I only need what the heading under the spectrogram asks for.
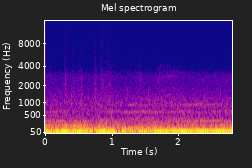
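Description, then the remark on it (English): A steady, heavy low rumble of engine and road noise fills the interior of a moving Megabus coach, constant and enveloping, with faint rattles and no voices. “Also, ladies and gentlemen, we do only have one restroom aboard this bus.”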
